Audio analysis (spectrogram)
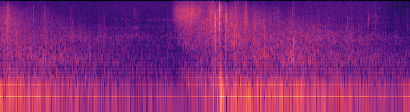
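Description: A Confringo blasting spell explodes in Hogwarts Legacy, a deep booming burst with a bright crackling flash around the two-second mark, over a continuous low rumble of game sound.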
